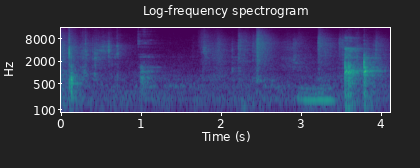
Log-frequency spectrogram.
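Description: A few sharp clinks and taps of a plastic powder scoop against a drinking glass and the supplement tub while pre-workout powder is being scooped, the loudest pair near the end.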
